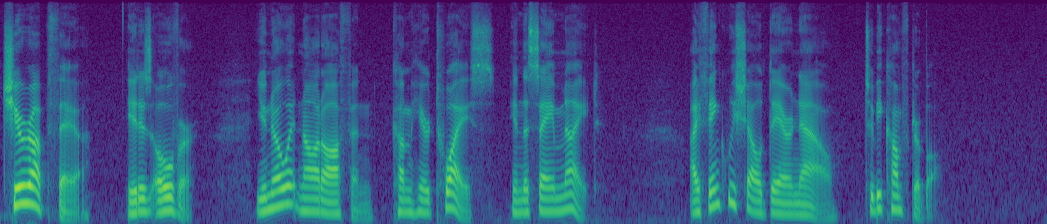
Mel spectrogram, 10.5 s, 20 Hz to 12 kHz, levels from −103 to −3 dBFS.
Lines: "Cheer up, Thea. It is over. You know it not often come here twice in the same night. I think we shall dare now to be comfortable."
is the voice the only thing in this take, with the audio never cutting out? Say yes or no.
yes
